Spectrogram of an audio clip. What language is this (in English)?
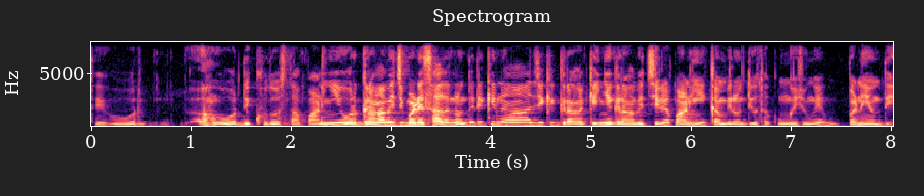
Dogri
